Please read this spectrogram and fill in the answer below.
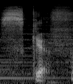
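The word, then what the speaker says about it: SCIF: I don't know why I kept calling it SHIF. It's actually pronounced skiff.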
